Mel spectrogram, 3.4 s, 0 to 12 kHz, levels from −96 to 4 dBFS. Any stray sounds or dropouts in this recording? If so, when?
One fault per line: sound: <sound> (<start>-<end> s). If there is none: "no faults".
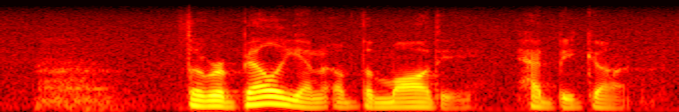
sound: breath (0.2-0.7 s)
